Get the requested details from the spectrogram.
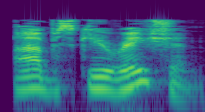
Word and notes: obscuration: British English

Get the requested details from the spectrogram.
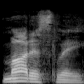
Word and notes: modestly: British English

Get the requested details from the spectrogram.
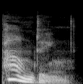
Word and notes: pounding: British English

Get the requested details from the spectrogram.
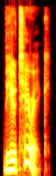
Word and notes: butyric: British English

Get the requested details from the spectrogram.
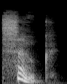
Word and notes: soak: British English

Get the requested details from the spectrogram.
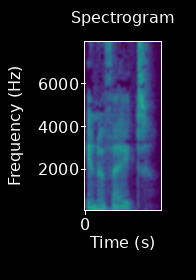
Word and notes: innovate: British English

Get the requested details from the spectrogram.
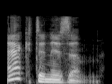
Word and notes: actinism: British English

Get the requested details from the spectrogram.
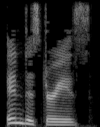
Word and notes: industries: British English

